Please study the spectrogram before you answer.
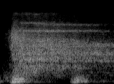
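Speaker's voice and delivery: long, soft breathy sigh out; long exhale. Shown as a demonstration. Guide shows the listener how to let a deep breath go, long exhale. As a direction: let the whole breath go audibly. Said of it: "and let it go".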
